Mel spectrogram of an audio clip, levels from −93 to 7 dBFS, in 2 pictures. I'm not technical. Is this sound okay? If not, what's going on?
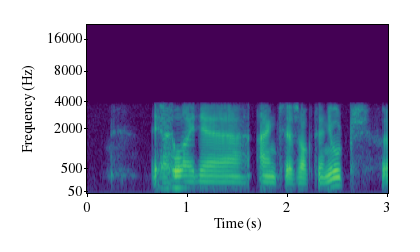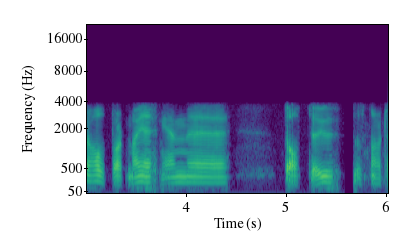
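No. At 0.70 to 1.08 s, 3.60 to 3.79 s and 5.42 to 5.70 s there are lost AMR speech frames: radio errors wiped out bits of the phone call, so the decoder stretched the last sound, which blurs and fades briefly.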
